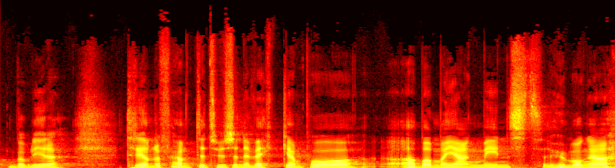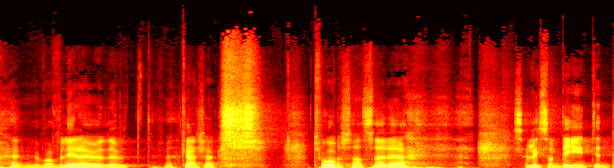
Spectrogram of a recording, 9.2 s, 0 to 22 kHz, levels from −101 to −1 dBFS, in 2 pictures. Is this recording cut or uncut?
cut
